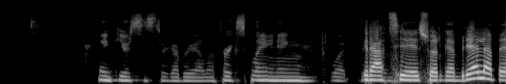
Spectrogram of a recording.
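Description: A woman speaks loudly into a microphone in a large room.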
